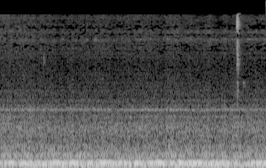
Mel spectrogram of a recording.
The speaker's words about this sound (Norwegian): Vi kan også si at vi er på vei til Oslo nå fra Hvaler, så det er en lang biltur.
